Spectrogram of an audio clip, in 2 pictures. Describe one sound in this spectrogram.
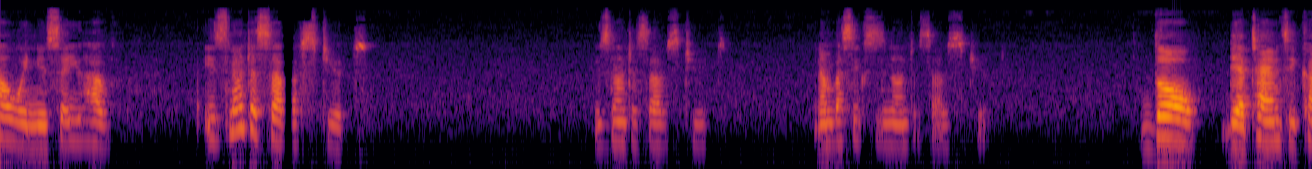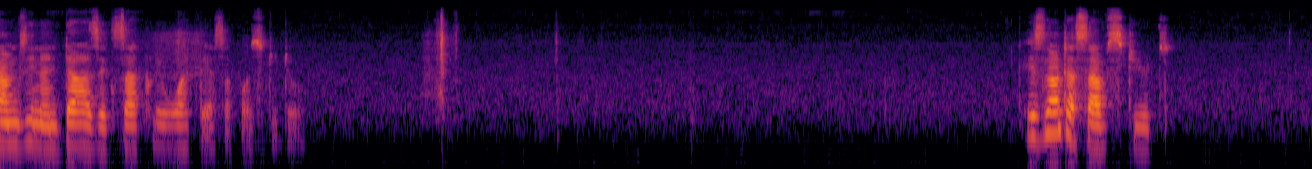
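A woman speaks calmly and closely into a microphone, in short phrases with pauses.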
